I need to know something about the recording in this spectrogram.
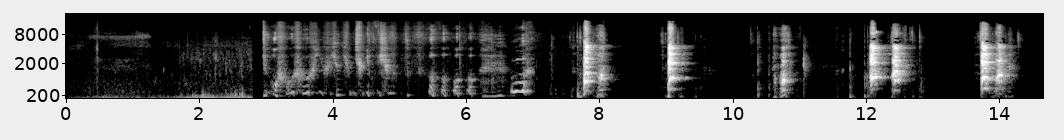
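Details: Siberian Husky giving short, sharp barks spaced about a second apart, after a person talking over low rumbling noise.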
